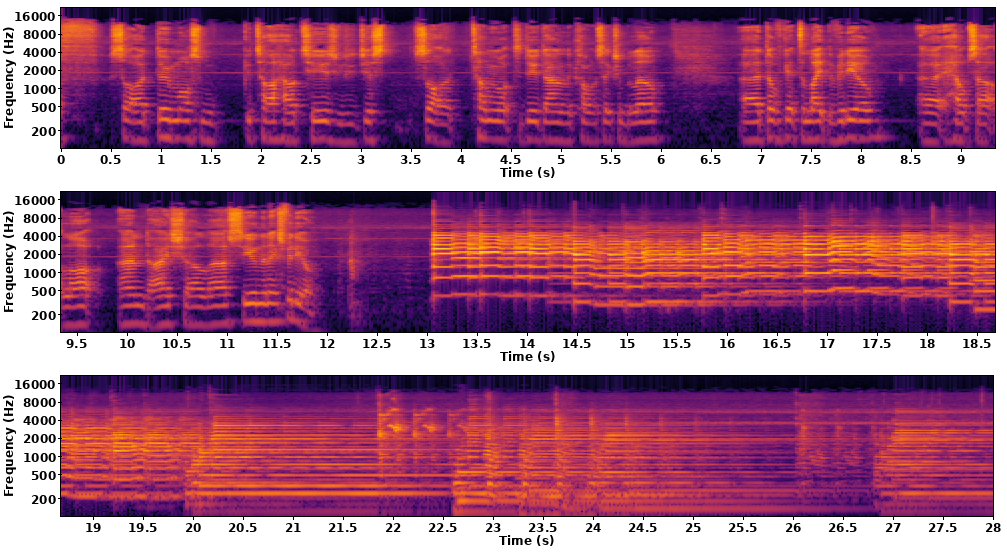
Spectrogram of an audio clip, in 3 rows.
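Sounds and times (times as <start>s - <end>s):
clean electric guitar: 13.0s - 28.0s.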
